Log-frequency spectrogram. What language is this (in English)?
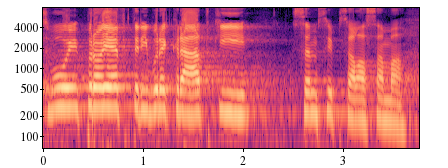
Czech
